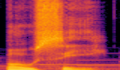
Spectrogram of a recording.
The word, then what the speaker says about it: Bao Si: He's obsessed with a concubine named Bao Si, pronounced Bo Si.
